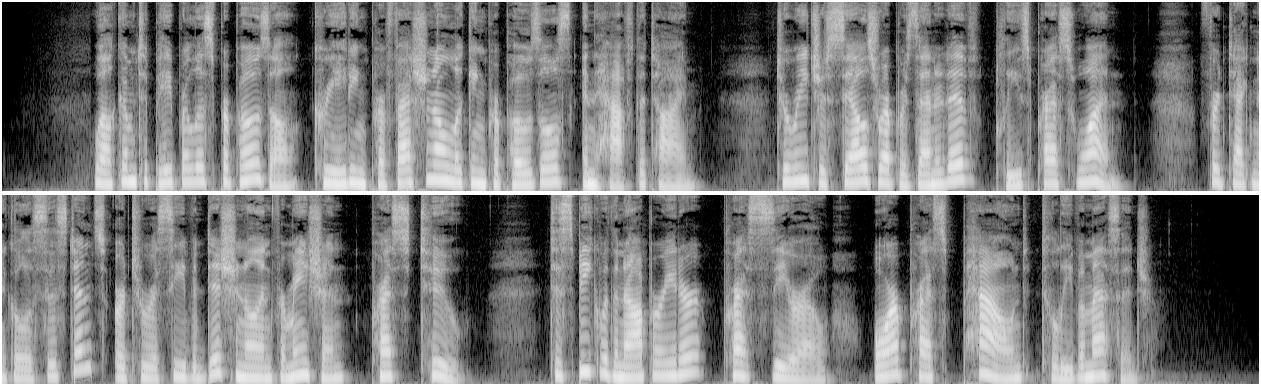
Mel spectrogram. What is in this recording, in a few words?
English American IVR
